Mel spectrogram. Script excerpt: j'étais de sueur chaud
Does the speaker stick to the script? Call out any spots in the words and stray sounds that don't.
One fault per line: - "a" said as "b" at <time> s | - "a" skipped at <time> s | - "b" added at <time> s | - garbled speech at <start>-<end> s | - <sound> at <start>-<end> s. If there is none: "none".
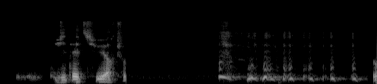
- laugh at 2.2-3.7 s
